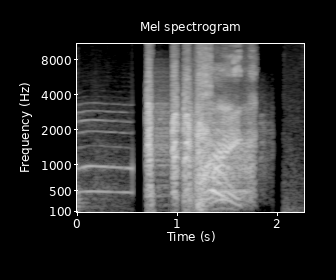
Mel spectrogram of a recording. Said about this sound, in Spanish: Se ha despertado nuestro bebé. El sonido es un poco tenebroso, pero eso que suena al fondo es nuestra niña.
